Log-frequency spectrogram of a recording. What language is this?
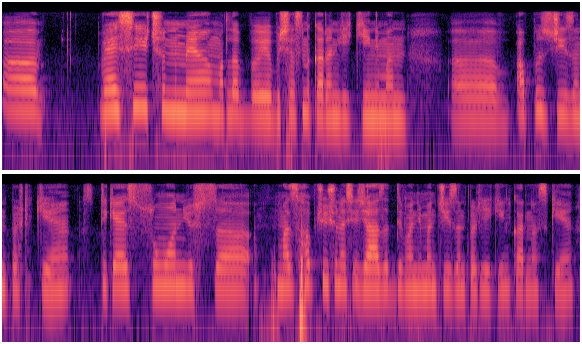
Kashmiri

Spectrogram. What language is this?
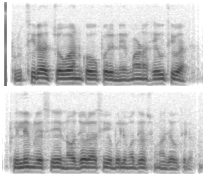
Odia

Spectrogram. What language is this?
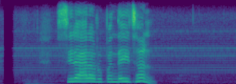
Nepali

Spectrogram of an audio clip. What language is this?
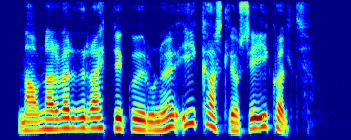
Icelandic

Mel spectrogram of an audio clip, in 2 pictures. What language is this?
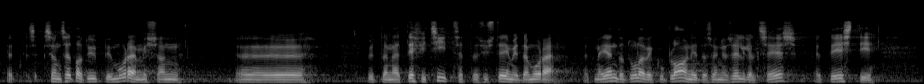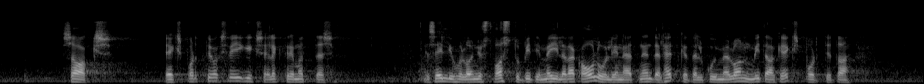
Estonian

